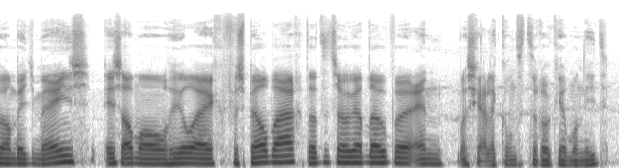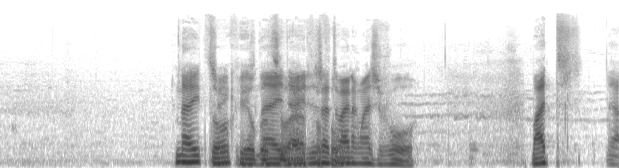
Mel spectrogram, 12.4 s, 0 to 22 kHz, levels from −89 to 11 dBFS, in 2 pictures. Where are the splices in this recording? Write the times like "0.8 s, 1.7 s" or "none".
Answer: none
